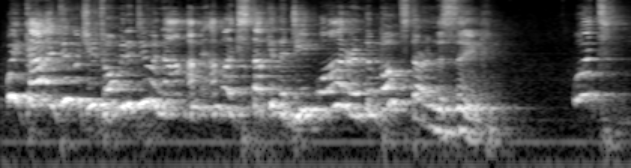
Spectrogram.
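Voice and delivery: desperate wait-what to God; panicked protest. Retold or imitated. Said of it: "And we're like".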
